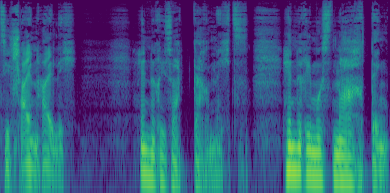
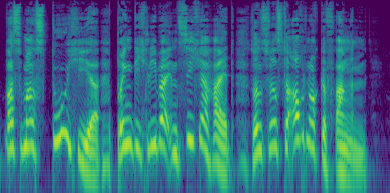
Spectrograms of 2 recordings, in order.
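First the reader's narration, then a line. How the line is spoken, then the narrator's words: Calling upward. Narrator (German): ruft er nach oben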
